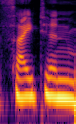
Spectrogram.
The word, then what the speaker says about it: Sytan: Now, last year when she was visiting gardens, this carrot called Seitan was getting high marks all around. It's spelled Sytan.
